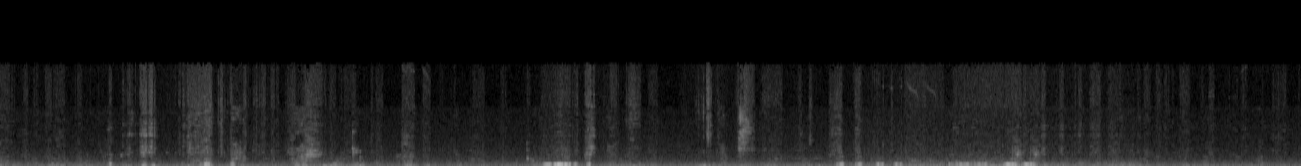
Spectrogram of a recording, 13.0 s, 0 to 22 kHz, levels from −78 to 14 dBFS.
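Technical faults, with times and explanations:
8.55–11.41 s, doubled audio track: the speech is joined by a second full-band copy trailing roughly a fifth of a second behind at about the same level, likely a second capture path or a misaligned edit, with no decay or room colour, starting and stopping abruptly.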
